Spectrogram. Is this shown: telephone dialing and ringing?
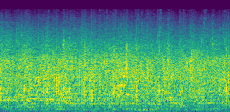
no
